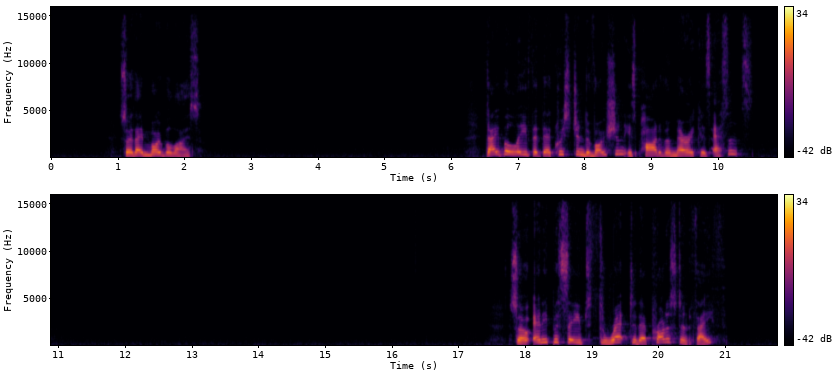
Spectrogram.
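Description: A woman speaks calmly and clearly into a close microphone, in short bursts with pauses.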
